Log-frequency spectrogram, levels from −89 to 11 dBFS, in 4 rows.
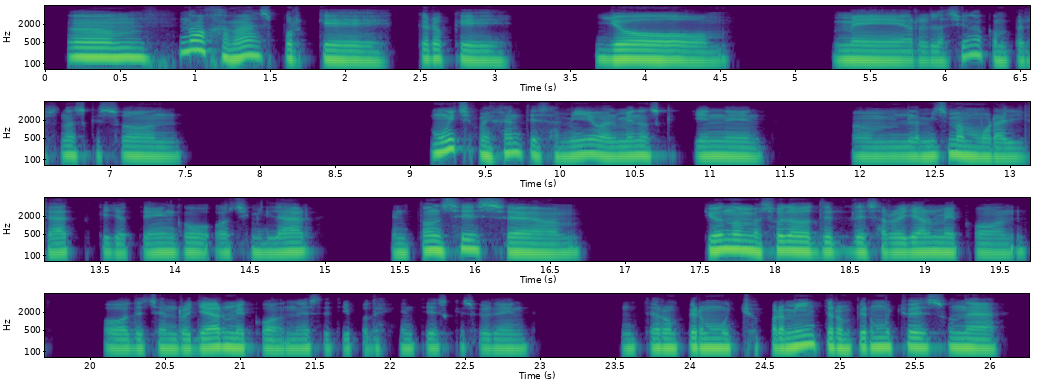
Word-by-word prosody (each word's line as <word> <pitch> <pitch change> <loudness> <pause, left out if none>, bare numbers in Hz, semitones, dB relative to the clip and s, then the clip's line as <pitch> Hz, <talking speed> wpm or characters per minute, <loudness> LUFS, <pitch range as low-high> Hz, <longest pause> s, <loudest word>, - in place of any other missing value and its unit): Am, 170 -1 +5 0.2
no, 275 +3 +5
jamás, 175 -2 +2
porque 135 -4 -1
creo 145 -1 -2
que 130 -3 -2 0.5
yo 135 -3 +4 0.7
me 135 -2 +1
relaciono 125 +11 -4
con 130 -5 -5
personas 135 +3 -5
que 140 -1 -13
son 135 -1 -2 1.6
muy 190 +7 +5
semejantes 150 - -2
a - - -4
mí, 140 +4 +1
o 150 - +2
al 130 -1 +1
menos 135 +1 +1
que 140 0 -24
tienen, 135 -2 -1 0.5
am, 130 0 -4
la 130 - -1
misma 140 +3 +1
moralidad 130 0 -2
que 130 - -8
yo 125 -1 -6
tengo, 130 +1 -3
o 130 -1 -5
similar. 130 +2 -2 0.5
Entonces, 155 +4 +1
am, 130 -1 +1 0.8
yo 155 +1 +6
no 165 0 +6
me 150 -3 +5
suelo 145 0 +4
de 135 +1 -2
desarrollarme 135 0 0
con 130 +1 -7 0.4
o 130 0 -2
desenrollarme 130 +2 +1
con 130 -1 -4
este 130 0 -6
tipo 130 -1 -12
de 130 - -10
gentes 135 +1 -7
que 140 0 -16
suelen 130 0 -5 0.6
interrumpir 135 +1 -1
mucho. 135 +1 +1
Para 135 0 +1
mí, 150 +3 +6
interrumpir 140 -5 +1
mucho 145 +1 +1
es 140 0 +1
una 130 -2 +1
135 Hz, 130 wpm, -22 LUFS, 130-145 Hz, 1.6 s, yo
